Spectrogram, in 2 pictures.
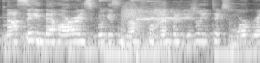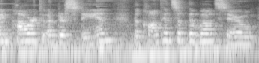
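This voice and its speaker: A Korean woman with a Korean accent chats in English, thinking aloud in a relaxed vlog manner. Her voice sits a little high and sounds roomy and set back from the mic. Music plays clearly behind her. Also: normal speed, far from the mic. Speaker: vlogger. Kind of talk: casual vlog talk.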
